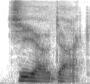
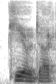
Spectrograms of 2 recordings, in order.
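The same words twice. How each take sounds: First: The first part sounds like 'gee-oh'. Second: The first part sounds like 'gooey'. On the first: This is how the spelling makes it look. "instead of instead of Geoduck" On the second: This is how the name is really said. "Geoduck instead of"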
